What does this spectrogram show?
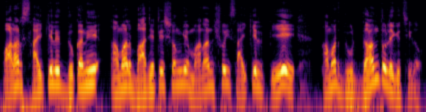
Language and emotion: Bengali, happy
